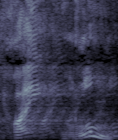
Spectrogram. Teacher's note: تنوین کے بعد ادغام مع الغنہ کے 4 حرفوں میں سے میم ہے تو یہاں غنہ کر کے پڑھیں گے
